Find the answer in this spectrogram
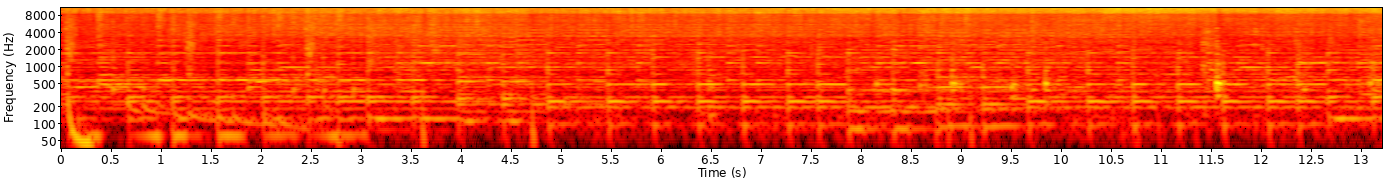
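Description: Chopped red onion, garlic and chillies sizzling in hot oil in a pot, with a steady crackling hiss. Near the end they are stirred, with a sharp click of the utensil against the pot.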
